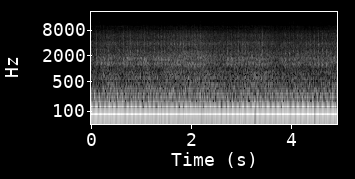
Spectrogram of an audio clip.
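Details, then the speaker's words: Cheap Volvo red block, cold start, heard outside: loud, loose, uneven knocking at idle, roughly four a second over the engine hum; engine knock, owner unsure whether rod knock or piston slap. "Yeah, so it's not supposed to be that loud. That's definitely not good, but I think it'll still last a long time."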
